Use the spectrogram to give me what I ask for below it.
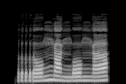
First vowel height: mid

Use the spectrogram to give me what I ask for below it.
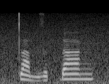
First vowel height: low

